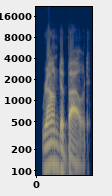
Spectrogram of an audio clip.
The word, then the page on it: roundabout: American English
